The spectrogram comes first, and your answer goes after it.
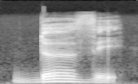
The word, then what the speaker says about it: devez: Remember, classic ending for vous here, a Z, but then you pronounce this combination of two letters, E, E, devez, devez, vous devez.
